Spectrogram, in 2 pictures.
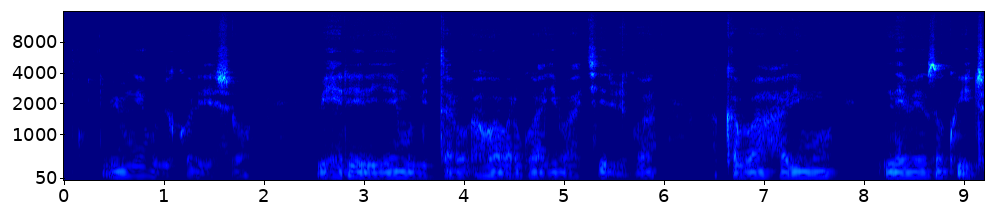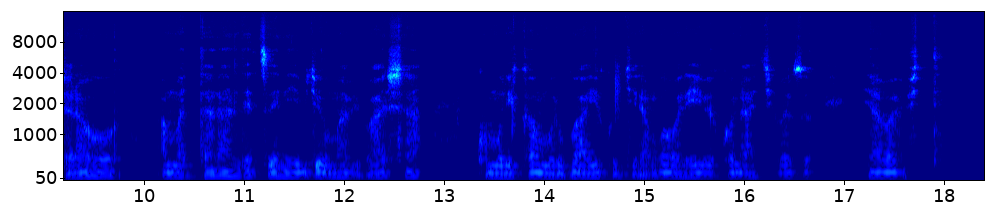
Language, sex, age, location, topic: Kinyarwanda, male, 18-24, Kigali, health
